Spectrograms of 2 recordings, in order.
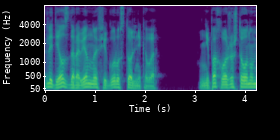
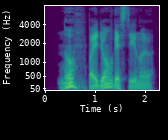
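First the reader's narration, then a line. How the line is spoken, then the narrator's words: Heavy sigh. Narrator (Russian): тяжело вздохнул я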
